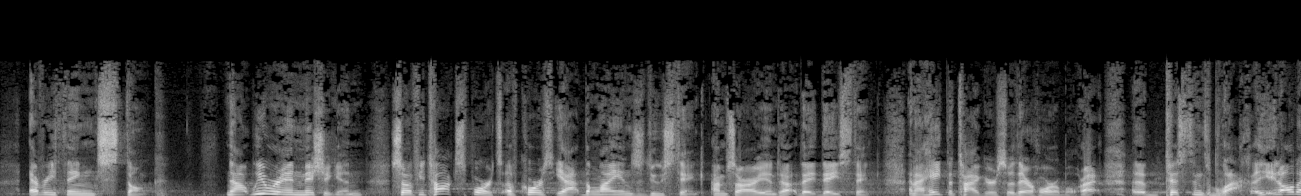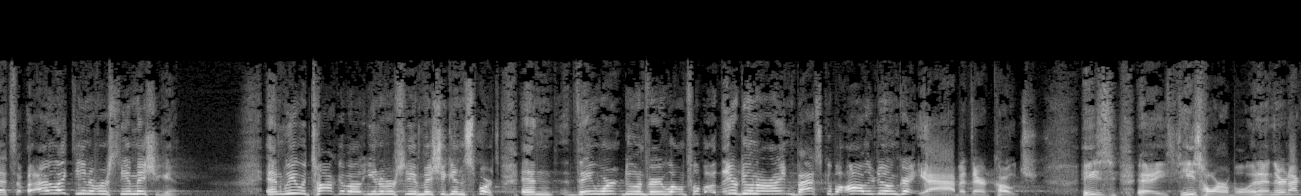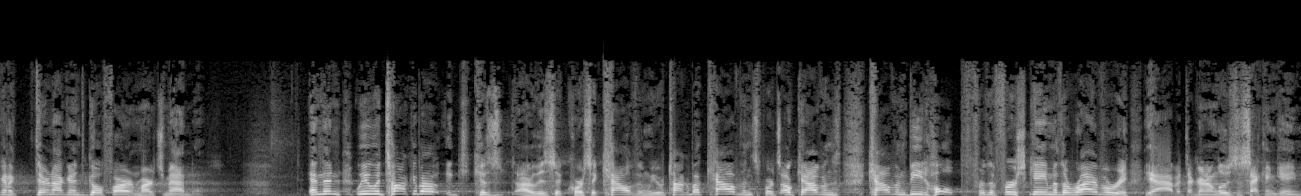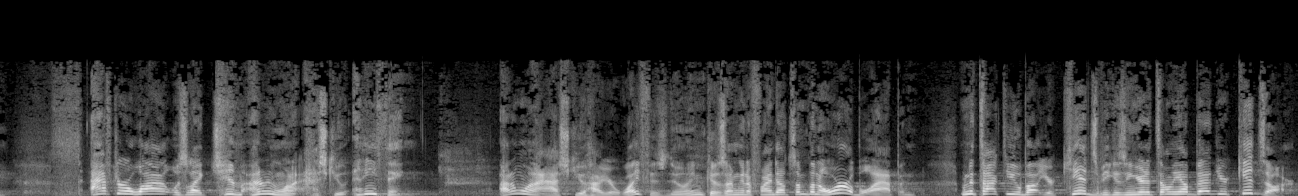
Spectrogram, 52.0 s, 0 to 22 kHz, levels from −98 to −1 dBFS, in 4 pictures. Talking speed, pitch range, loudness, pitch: 215 wpm, 205-280 Hz, -21 LUFS, 240 Hz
